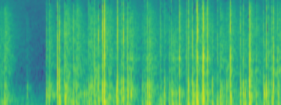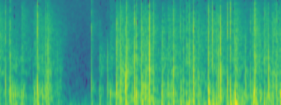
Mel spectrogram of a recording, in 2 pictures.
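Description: Long white nails tap rapidly on a hollow, shiny pink metallic faux-leather pouch. Dense bursts of crisp, dry, bright clicks come in quick runs, with a short pause before the tapping picks up again.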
